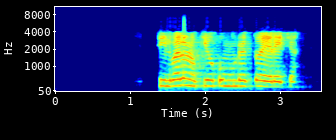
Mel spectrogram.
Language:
Spanish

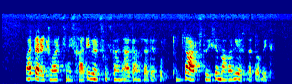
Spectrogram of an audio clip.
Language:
Georgian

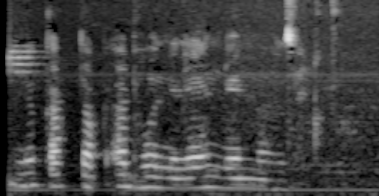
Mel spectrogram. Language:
Medumba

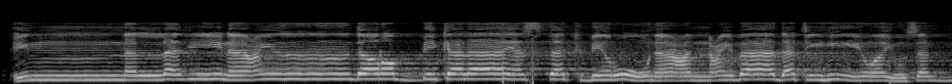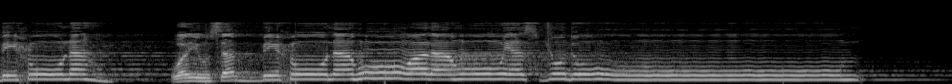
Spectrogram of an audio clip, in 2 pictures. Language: Arabic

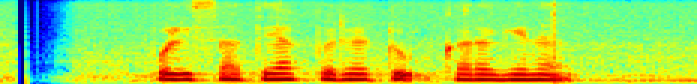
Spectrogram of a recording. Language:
Sinhala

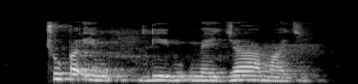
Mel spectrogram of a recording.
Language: Swahili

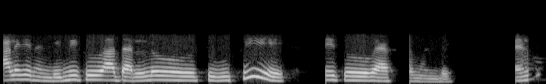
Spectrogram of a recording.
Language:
Telugu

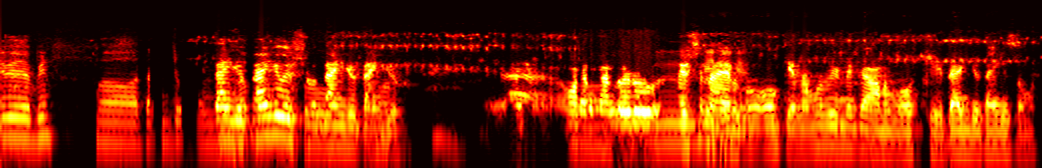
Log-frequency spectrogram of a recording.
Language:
Malayalam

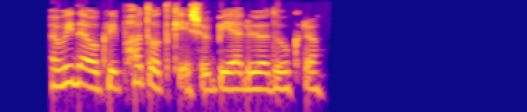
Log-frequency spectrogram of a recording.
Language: Hungarian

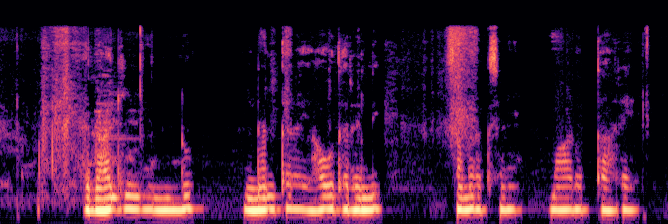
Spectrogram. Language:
Kannada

